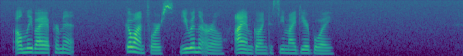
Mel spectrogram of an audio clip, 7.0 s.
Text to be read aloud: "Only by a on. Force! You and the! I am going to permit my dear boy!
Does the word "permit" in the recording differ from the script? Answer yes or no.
yes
